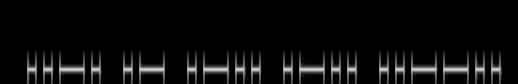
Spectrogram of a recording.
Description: Morse code, heard as a keyed tone, about 15 wpm, 700 Hz. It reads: FALL?
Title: Sentences from Top 500 Words 15wpm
